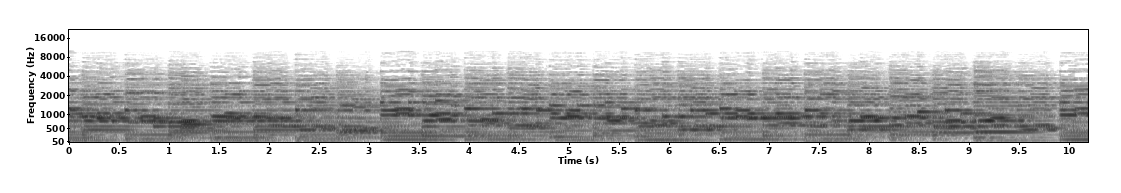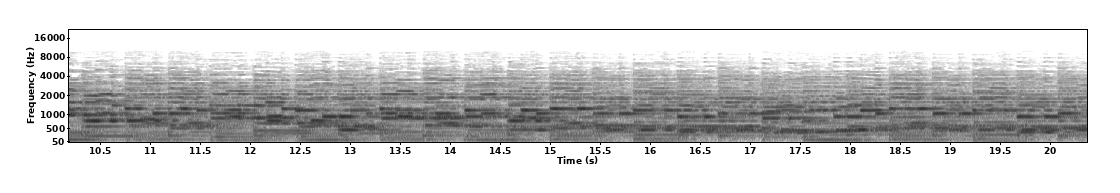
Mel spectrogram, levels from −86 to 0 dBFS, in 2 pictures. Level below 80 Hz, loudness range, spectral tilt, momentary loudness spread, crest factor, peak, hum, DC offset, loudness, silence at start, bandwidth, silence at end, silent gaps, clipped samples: -52 dBFS; 1 LU; -5.5 dB/octave; 3 LU; 14 dB; -8 dBFS; none; under 0.1%; -21 LUFS; 0 s; 10 kHz; 0 s; none; under 0.1%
